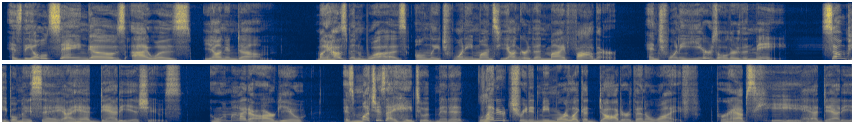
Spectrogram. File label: english american narration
